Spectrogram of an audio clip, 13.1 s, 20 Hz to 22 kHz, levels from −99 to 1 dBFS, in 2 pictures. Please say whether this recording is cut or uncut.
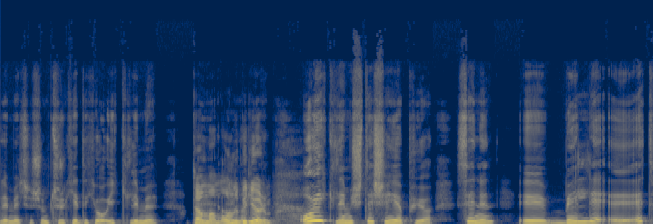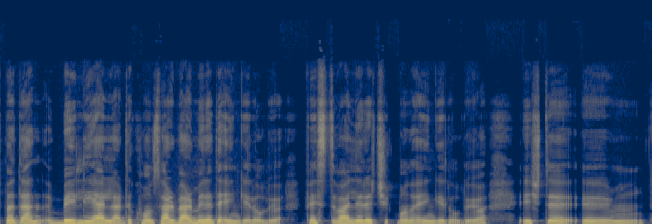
uncut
